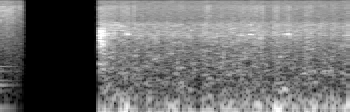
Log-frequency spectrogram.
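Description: Near silence: the outro music has faded out, leaving only a faint hiss.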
